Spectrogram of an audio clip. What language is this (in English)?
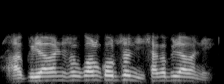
Odia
